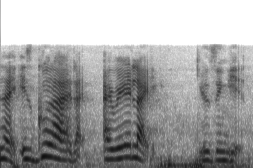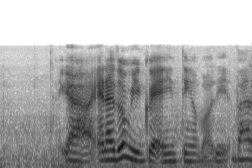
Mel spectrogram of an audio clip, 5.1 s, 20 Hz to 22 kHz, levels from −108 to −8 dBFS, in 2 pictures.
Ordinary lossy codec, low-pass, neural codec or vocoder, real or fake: none; 7.2 kHz; codec, 16 kHz, 8 kbps, FunCodec, trained on LibriTTS, 25 frames a second; fake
